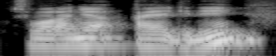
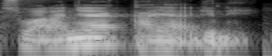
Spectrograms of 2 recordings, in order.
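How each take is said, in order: First: The processing focuses on one nearby voice. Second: The processing picks up voices from all around. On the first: "single presenter mode" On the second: "multi presenter mode"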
